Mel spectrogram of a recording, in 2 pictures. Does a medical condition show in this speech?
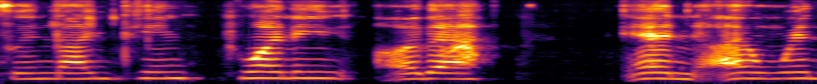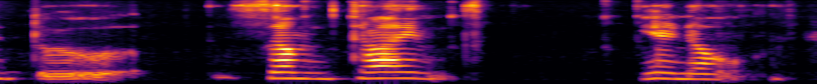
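Yes: cerebral palsy; present from birth.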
